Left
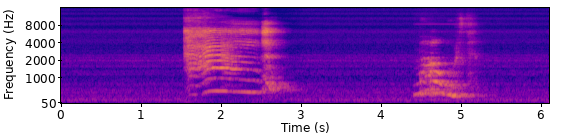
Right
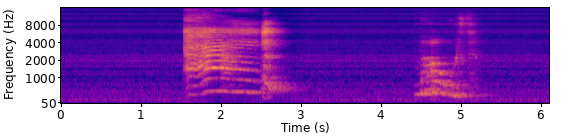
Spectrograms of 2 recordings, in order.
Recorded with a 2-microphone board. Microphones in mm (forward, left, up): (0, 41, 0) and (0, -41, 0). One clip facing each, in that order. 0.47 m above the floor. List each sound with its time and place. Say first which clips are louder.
1.5 s a baby crying: right 4 dB; 70° right (ahead or behind), 2.5 m
4.4 s a child speaking: left 2 dB; 65° left (ahead or behind), 3.5 m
